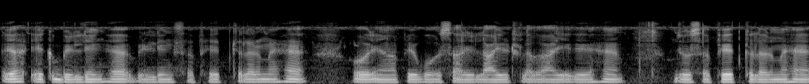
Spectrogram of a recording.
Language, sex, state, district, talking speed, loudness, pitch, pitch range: Hindi, male, Jharkhand, Deoghar, 170 wpm, -20 LUFS, 115 Hz, 110-120 Hz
